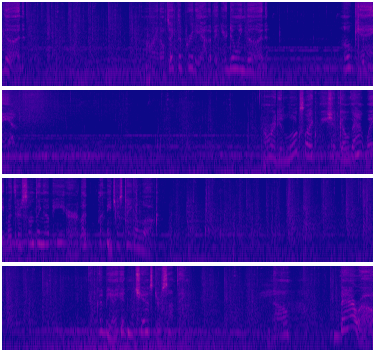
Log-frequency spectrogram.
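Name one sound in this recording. Footsteps crunch on rough stone and gravel.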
